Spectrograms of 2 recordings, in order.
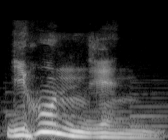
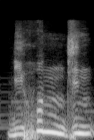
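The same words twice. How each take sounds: First: Each beat gets full length, including the nasal. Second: The beats are rushed with a short final syllable. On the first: The speaker calls it right. "이렇게 끄집어내 줘야 된다" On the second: The speaker calls it wrong. "이러면 안 됩니다"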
